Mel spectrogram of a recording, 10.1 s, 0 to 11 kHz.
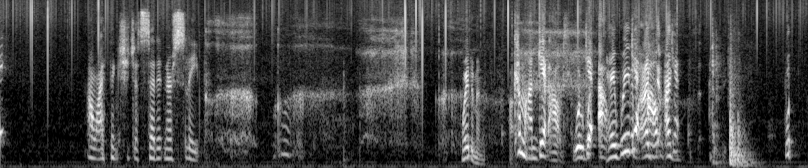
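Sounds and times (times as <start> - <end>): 
speech: 1.1 - 4.0, 5.8 - 8.7
voice murmuring: 2.6 - 8.9
bedroom door shutting with a dull thud: 8.9 - 9.6.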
